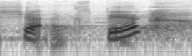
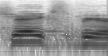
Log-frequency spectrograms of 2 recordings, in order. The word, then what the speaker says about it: Shakespeare: fetch us some tea oh yes Mr Shack bear whatever you say Mr Shakespeare tosser pronounced Shakespeare you know quick wit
